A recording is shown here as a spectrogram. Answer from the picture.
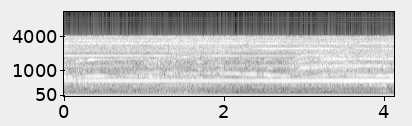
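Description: Live band holding one steady sustained note between songs, with voices from the crowd rising and falling over it.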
